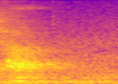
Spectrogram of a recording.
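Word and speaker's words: ح: It comes from here. And you have to take air with the word when you pronounce it.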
